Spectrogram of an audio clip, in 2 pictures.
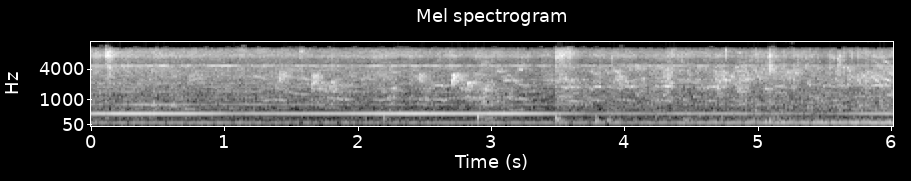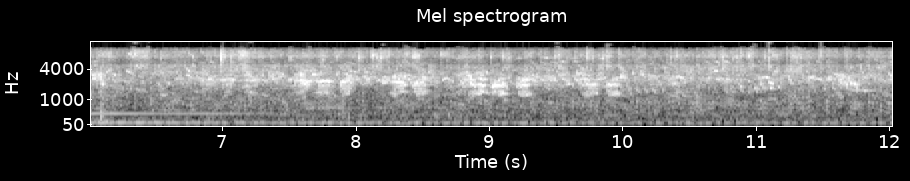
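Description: Birds chirping repeatedly from about five seconds in, over a steady low hum and a steady mid-pitched tone that stops about seven seconds in.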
